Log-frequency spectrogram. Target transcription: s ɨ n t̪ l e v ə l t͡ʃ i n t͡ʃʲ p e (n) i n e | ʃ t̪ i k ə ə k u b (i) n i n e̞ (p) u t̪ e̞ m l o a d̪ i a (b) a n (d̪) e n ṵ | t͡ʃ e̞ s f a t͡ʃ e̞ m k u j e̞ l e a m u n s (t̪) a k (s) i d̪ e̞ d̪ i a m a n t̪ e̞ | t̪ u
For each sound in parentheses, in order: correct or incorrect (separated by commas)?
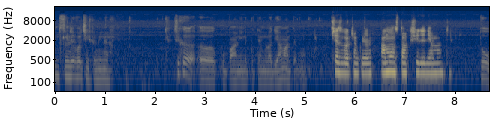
incorrect, incorrect, correct, incorrect, incorrect, correct, incorrect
